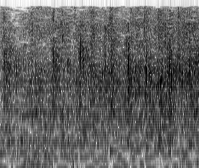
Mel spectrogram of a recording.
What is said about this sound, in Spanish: Entonces den un aplauso al predicador.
